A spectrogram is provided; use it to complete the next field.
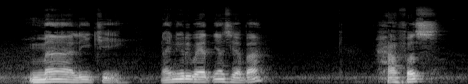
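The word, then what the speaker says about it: مَالِكِ: Nah, Maliki panjang ma-nya ya, isbat alif di situ. Maliki, Maliki ya. Maliki.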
